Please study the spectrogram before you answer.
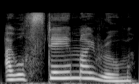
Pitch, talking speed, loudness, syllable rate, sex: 230 Hz, 260 wpm, -15 LUFS, 4.7 syllables/s, female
